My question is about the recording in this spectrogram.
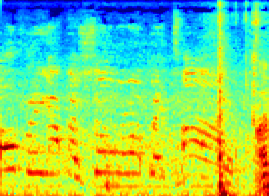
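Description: Faint background speech, then a single sharp knock about a second and a half in.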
